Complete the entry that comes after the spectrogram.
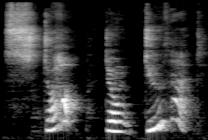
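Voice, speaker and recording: A woman's voice: high voice, very animated, very slow, echoey room, heavily acted. A woman voicing a haughty, fussy male dog who makes imperious demands in a children's storybook. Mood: indignant. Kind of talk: read-aloud children's storybook.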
